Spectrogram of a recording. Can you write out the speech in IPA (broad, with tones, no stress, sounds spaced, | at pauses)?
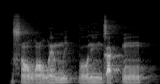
s ɔ̃˨ w ɔ̃˨ w ɛ̃˨˦ m i˦˨ k͡p o˨˦ ɾ ĩ˧ ɡ a˨ k͡p ũ˧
